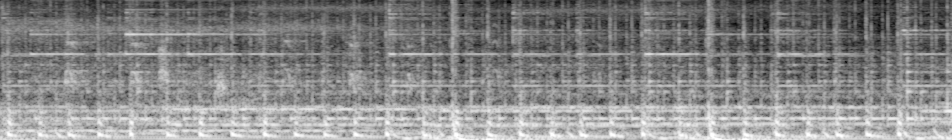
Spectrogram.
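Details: Rhythmic mallet-like music with a steady low hum, and no animal voices. Repeated plucked and struck tones pulse along with a deep drone throughout.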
